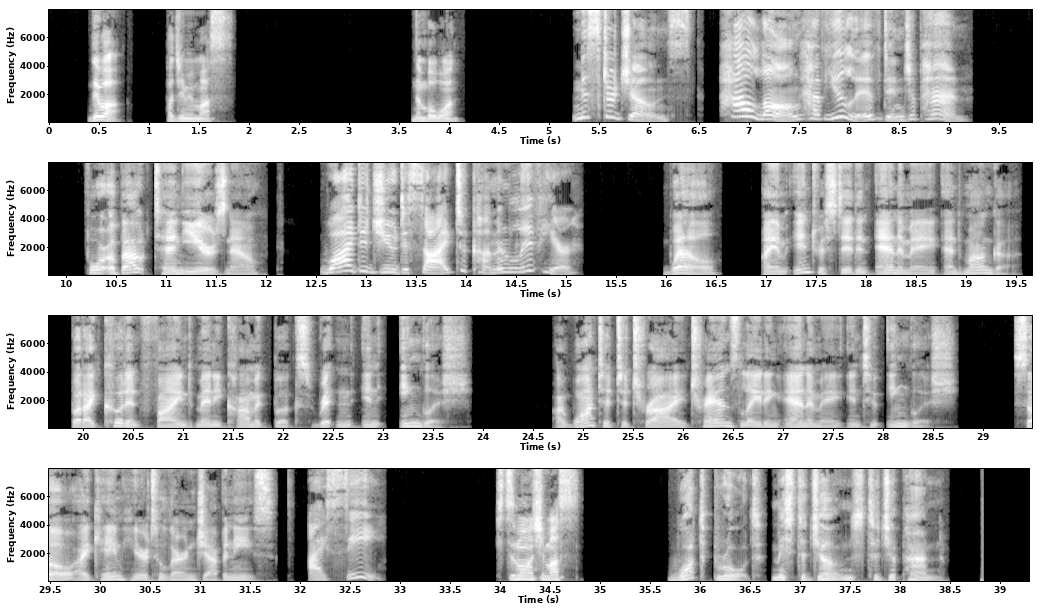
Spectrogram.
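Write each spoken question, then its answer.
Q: What brought Mr. Jones to Japan?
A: He wanted to learn Japanese so he could translate anime into English.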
